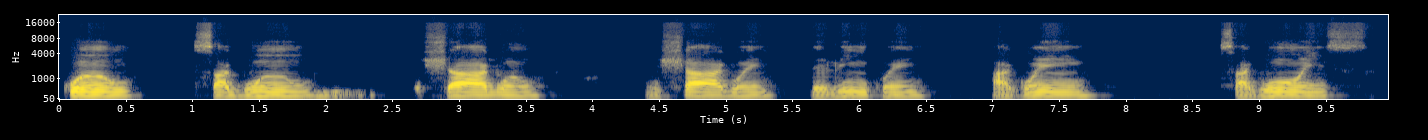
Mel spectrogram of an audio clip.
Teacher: E o tritongo pode ser nasal, o som passa pela boca e pelo nariz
